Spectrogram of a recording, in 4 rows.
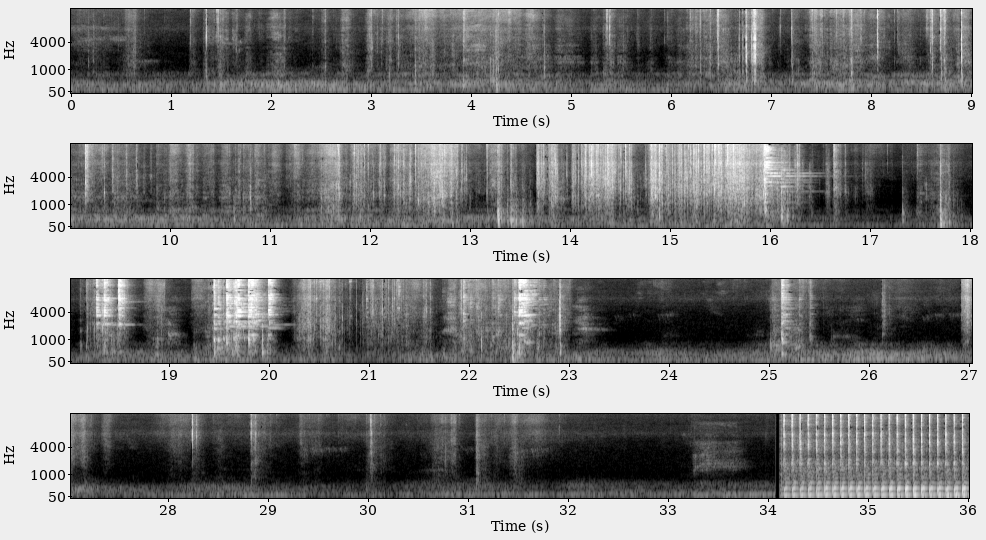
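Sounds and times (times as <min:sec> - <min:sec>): plastic wrapping rustling: 0:06.2 - 0:17.1, 0:20.2 - 0:22.9
metal parts clinking: 0:15.4 - 0:16.8, 0:18.1 - 0:23.0.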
